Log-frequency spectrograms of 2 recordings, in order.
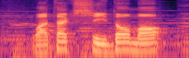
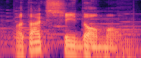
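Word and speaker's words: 私ども: Watashi domo. So yeah, the accent is on the do. Watashi domo.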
